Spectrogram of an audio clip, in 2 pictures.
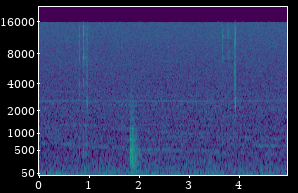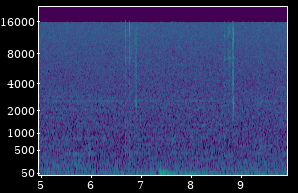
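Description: Soft interface clicks sound as menus open and close.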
